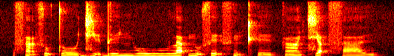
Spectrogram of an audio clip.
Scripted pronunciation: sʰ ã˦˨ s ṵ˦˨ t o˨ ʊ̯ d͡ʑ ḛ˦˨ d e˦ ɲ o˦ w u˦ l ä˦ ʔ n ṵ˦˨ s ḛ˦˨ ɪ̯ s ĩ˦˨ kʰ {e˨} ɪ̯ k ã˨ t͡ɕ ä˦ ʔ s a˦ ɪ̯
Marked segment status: correct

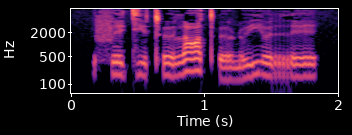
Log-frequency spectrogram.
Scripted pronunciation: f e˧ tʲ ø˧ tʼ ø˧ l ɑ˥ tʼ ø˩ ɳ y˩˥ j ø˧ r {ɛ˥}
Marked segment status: incorrect: e˥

